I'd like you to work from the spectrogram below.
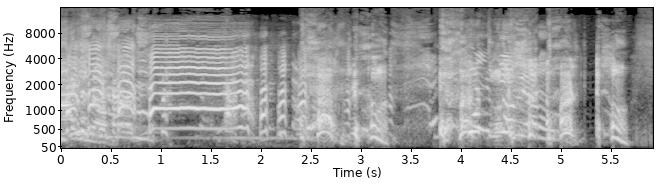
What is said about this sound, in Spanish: Ay, me dio tos.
